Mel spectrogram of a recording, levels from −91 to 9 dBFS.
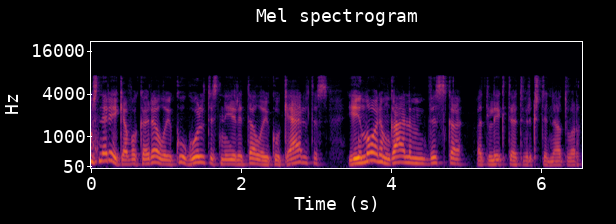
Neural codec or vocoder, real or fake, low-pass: none; real; 7.2 kHz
